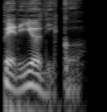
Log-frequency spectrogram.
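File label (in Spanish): "periodico", Spanish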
